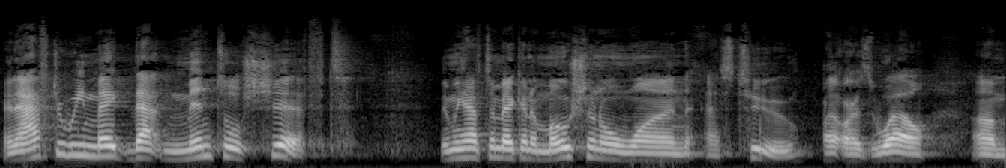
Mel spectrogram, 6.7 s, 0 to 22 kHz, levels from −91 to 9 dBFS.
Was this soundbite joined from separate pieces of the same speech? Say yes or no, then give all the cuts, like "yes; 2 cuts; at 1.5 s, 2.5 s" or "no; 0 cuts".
yes; 1 cut; at 5.4 s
